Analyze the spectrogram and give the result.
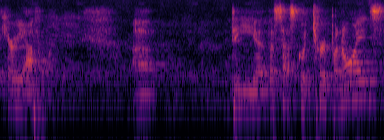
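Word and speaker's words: caryophyllene: ethylene some people say Carrie ethylene some people say Carrie Eileen you say potato I say potato and I can argue about how we pronounce it I pronounce it Carrie offal the the SAS code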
